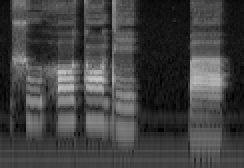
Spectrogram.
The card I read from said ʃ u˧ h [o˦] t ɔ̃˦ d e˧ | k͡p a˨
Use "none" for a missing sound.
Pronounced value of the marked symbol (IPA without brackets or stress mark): ɔ˦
